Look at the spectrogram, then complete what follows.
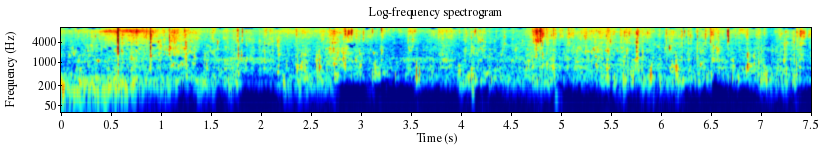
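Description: Water trickling and lapping around a small fishing boat, with scattered light clicks and knocks.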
